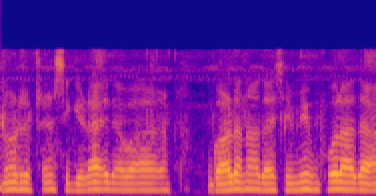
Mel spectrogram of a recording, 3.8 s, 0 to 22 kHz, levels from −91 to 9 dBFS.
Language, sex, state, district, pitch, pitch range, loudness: Kannada, male, Karnataka, Raichur, 140 Hz, 135-150 Hz, -17 LUFS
